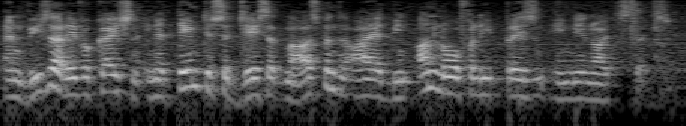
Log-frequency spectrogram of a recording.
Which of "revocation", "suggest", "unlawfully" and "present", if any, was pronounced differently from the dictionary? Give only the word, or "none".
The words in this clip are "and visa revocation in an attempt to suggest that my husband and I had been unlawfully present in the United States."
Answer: revocation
